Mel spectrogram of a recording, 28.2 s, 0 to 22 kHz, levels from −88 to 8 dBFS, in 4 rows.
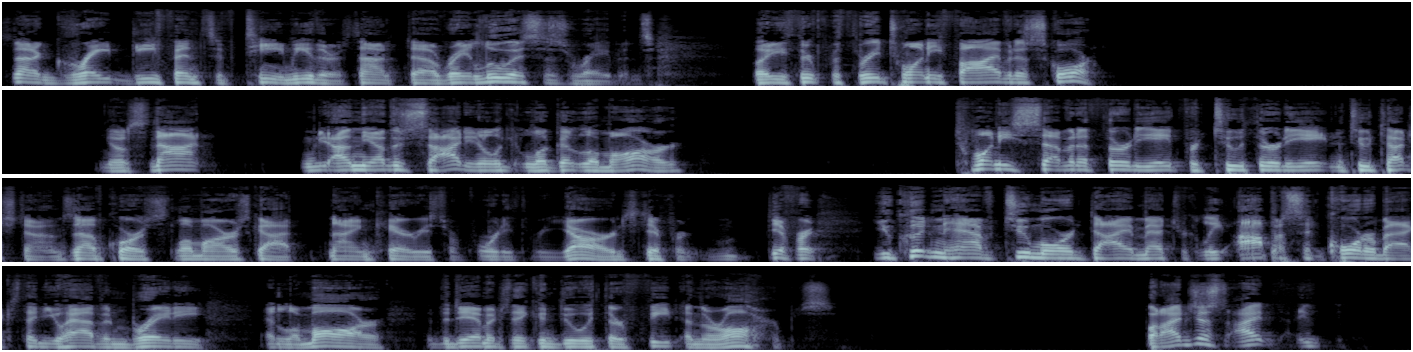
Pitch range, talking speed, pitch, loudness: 110-145 Hz, 180 wpm, 125 Hz, -27 LUFS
